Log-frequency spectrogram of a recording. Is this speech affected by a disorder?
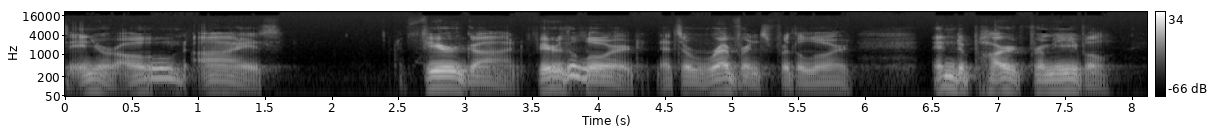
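Yes: vocal cord surgery recovery; recovering from vocal cord surgery, resting voice, recent cold and coughing set recovery back.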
